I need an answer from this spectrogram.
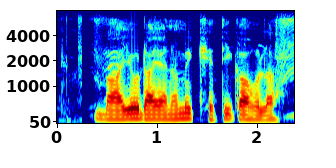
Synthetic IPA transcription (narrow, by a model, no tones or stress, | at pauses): baːjoːɖaːjaːnəmɪkʰːeːt̪ikaɦoːlaː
